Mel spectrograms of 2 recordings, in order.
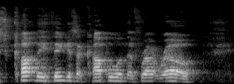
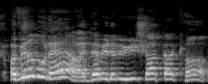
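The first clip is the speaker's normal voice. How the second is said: mock ad plug; 6 semitones higher, 3 dB louder, faster than usual.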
